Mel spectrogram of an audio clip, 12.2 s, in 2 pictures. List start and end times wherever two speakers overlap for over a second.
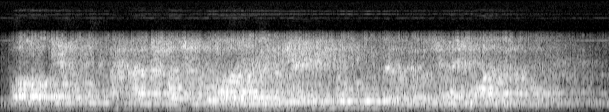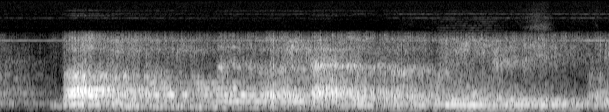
none

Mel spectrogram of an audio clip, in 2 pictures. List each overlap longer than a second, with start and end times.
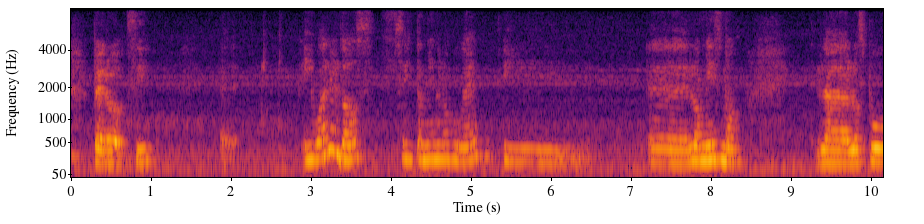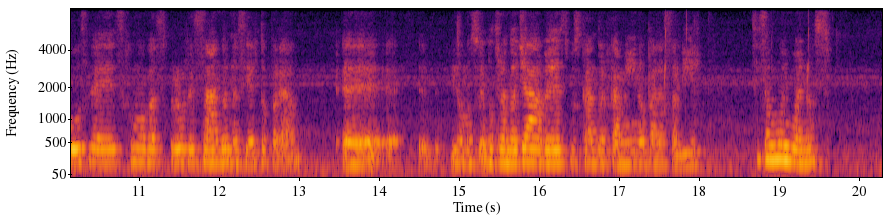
none

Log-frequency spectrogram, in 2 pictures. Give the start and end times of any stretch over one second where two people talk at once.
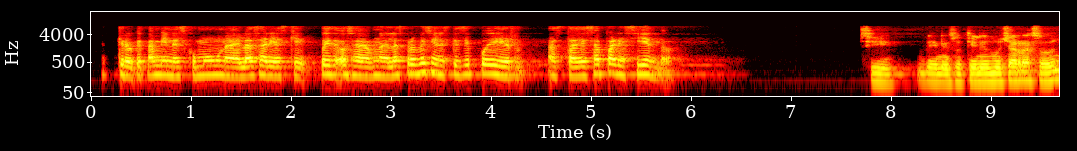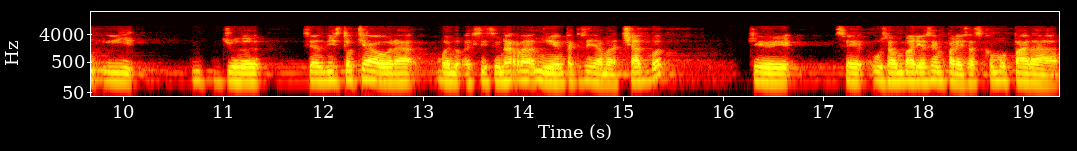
none

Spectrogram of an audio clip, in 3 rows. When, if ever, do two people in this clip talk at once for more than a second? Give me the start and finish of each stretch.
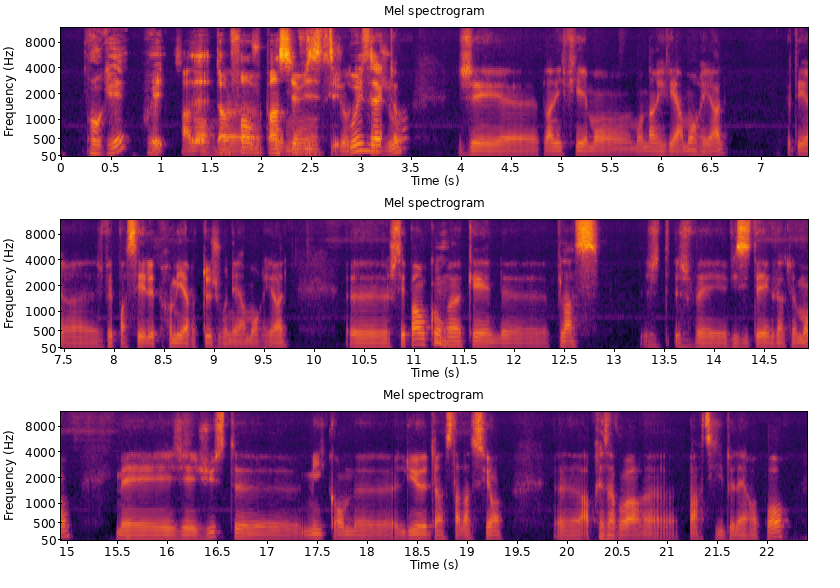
1.3-3.4

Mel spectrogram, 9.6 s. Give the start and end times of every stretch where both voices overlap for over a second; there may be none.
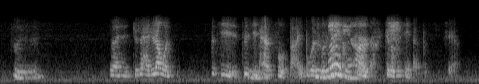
6.3-7.5

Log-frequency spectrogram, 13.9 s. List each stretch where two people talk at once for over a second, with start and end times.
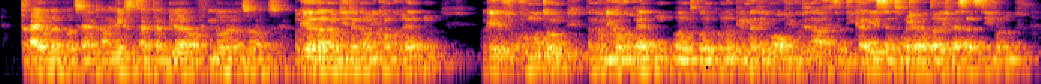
none

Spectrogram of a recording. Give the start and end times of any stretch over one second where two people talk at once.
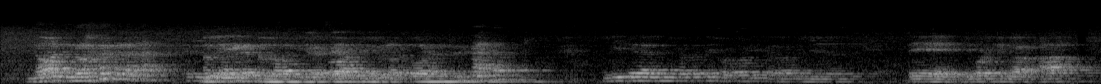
2.0-4.1

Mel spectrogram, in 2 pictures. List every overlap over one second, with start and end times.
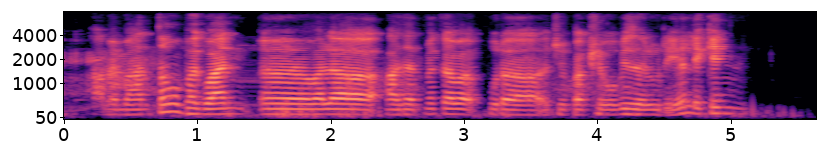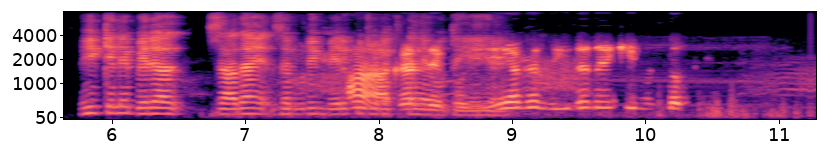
7.8-9.0

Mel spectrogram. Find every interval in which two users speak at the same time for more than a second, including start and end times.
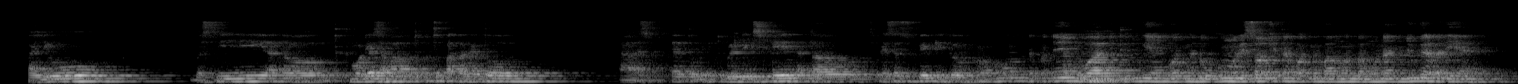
none

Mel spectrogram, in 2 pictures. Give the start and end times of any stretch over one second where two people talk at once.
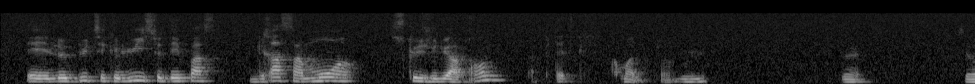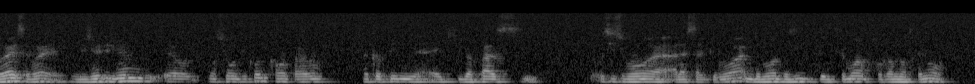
none

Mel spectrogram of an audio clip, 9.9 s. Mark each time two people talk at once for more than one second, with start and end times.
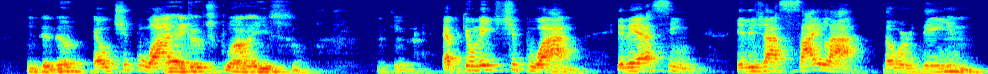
none

